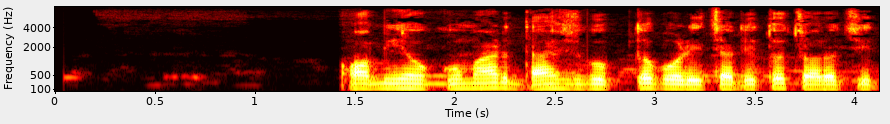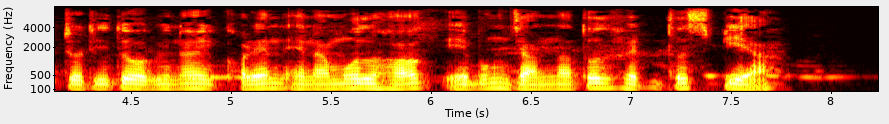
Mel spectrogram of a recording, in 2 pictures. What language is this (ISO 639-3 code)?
ben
